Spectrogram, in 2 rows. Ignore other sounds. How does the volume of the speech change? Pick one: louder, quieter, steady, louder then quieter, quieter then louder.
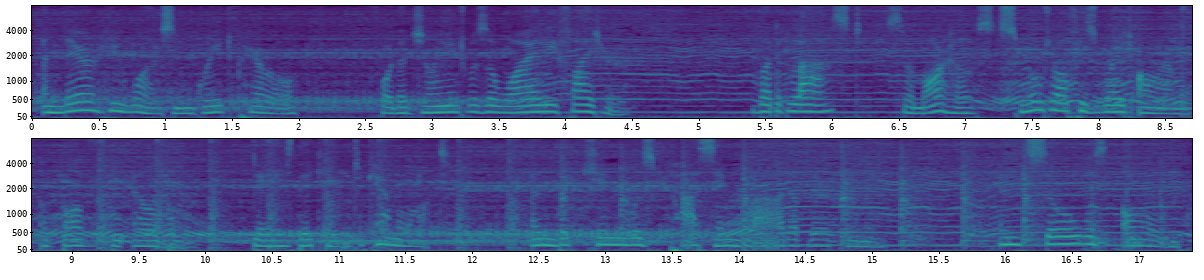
steady.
